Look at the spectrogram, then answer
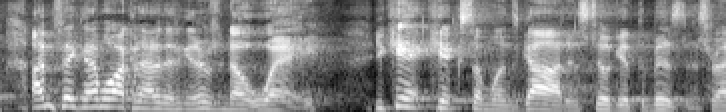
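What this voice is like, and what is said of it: Usual voice. Nothing is said of it.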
